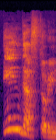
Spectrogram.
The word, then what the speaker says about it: industry: 書けなかったけどアクセントがねここに来るんです頭にインダストリアだでしょここなんだけどこっちはインダストリーで前に来るんですねアクセントが場所が変わるのでまそこ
